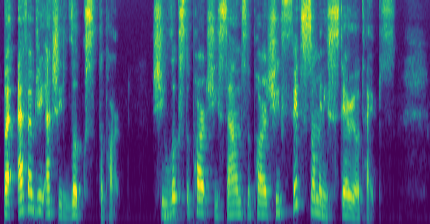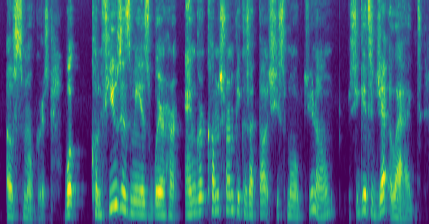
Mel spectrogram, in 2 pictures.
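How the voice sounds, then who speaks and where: Female livestream host, low-pitched and very expressive, sassy and cussing. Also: moderate pace. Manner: sassy, profane, mocking, laughs often. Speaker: streamer reacting to videos, reading super chats. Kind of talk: casual livestream commentary.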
